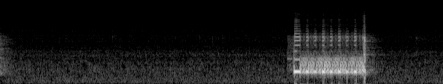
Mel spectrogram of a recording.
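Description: Two short bursts of dPMR digital radio signal from a Kirisun S780 call, heard through a scanner: one cuts off right at the start and a second, under a second long, comes about three seconds in, with faint hiss between. The call is trying to establish contact with the other radio and failing.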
